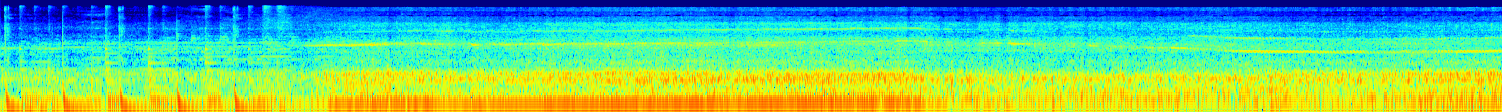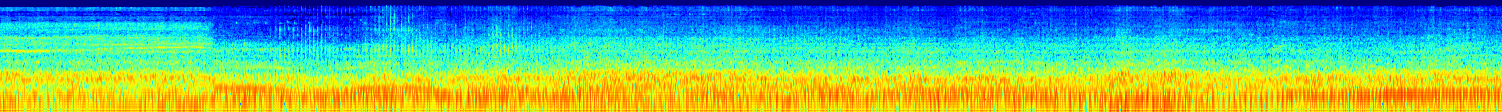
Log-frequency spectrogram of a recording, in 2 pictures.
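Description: Quad bike engines running as the bikes ride along, their pitch rising and falling with the throttle. Music plays for the first few seconds, and the sound changes abruptly partway through.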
